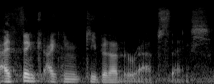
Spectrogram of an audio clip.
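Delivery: plain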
